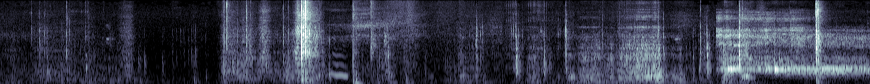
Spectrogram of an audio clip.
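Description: Plastic toys knocking and clicking on a tabletop as puzzle cubes and a toy car are handled, with one sharp knock about two seconds in. About five and a half seconds in, a steady mid-pitched tone with a hiss starts.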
